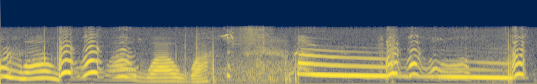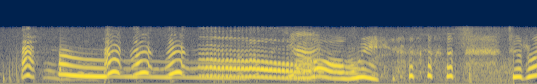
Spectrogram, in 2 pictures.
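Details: Domestic Siberian Husky singing to its owners: a chatty run of short, wavering, yodel-like 'woo' notes, then two long, clear, gently falling howls separated by choppy yips, with a few bouncing, warbled syllables at the end.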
